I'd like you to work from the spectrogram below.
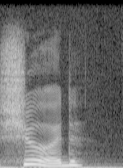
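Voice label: "should", English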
